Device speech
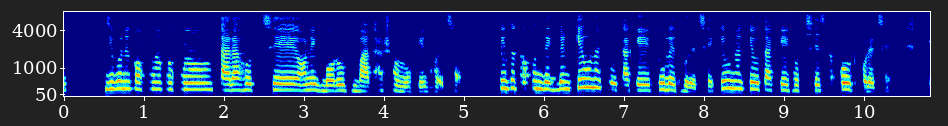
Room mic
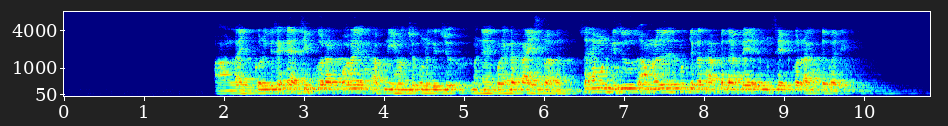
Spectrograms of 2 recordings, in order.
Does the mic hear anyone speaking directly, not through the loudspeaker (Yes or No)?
Yes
